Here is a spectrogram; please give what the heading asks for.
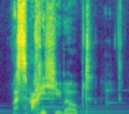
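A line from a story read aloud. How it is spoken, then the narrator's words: Angry hiss. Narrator (German): zischt sie wütend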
